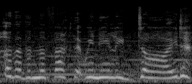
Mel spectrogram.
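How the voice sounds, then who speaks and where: A woman's voice: high voice, level tone, a little fast, lightly acted. An actress playing a dry, practical female companion in a fantasy game. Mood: dry, urgent. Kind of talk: dramatic fantasy game voice acting. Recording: music behind the voice.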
